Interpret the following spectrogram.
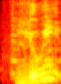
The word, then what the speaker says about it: Louis: Louis Vuitton is one of the world's leading fashion houses. The S is silent in the first name Louis.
